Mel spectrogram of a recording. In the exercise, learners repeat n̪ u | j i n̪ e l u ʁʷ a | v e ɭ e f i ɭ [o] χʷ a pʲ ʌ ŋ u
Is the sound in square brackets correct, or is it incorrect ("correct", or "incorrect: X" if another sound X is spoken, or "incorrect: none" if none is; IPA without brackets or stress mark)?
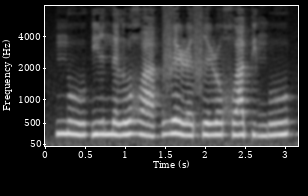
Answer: incorrect: u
